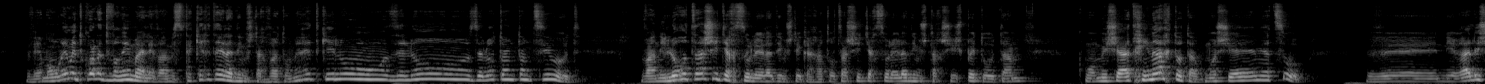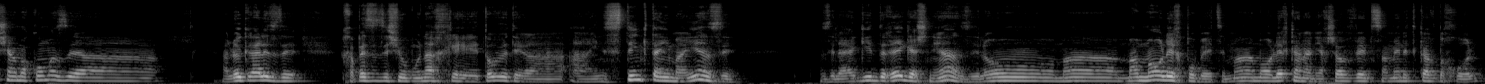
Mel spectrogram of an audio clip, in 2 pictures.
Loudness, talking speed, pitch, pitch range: -32 LUFS, 170 wpm, 160 Hz, 140-190 Hz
